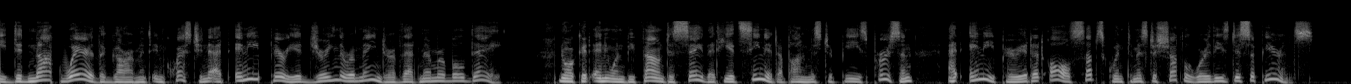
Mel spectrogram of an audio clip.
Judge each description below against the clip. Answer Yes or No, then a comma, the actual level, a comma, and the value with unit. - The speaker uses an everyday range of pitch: No, wide, 7.0 semitones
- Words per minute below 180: No, average, 195 wpm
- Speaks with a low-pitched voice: No, medium, 145 Hz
